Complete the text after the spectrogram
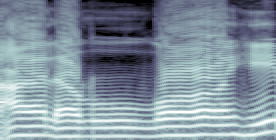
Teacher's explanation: Allah bila dia fathah dengan tebal ya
